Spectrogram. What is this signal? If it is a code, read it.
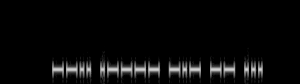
Morse code, heard as a keyed tone, about 36 wpm, 700 Hz. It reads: Z1KMS
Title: Code Groups - 5 Letter:Numbers - 35wpm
